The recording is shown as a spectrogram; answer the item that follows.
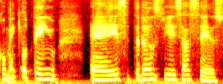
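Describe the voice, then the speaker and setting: The voice is somewhat breathy and moves at a moderate pace. Its intonation is flat and monotone. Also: woman. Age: 30s. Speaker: city councillor, politician. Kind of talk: radio interview.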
